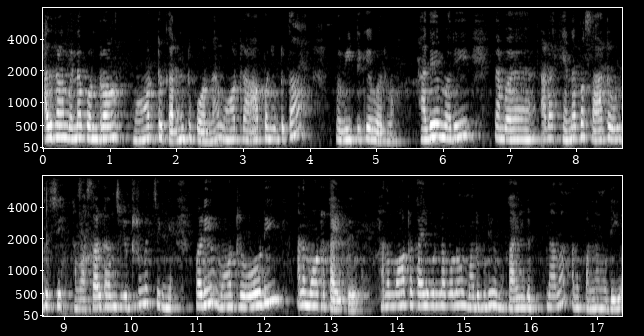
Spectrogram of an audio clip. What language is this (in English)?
Tamil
